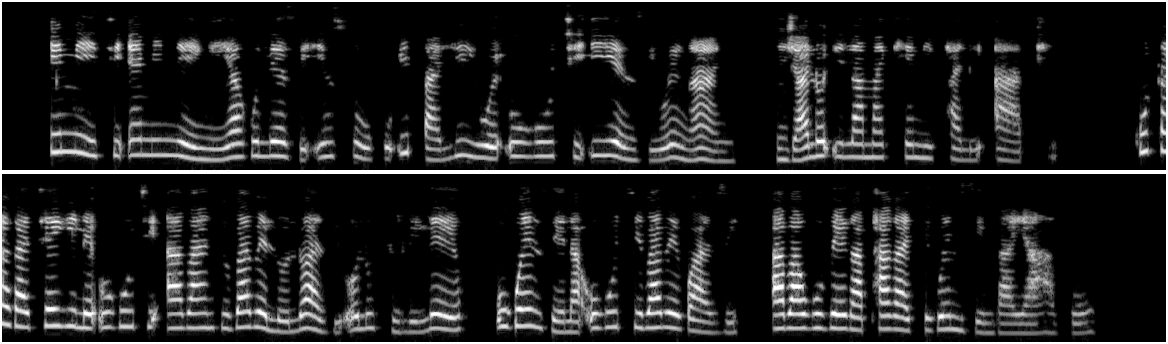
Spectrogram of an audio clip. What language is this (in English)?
North Ndebele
